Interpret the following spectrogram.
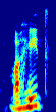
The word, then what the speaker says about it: Mahit: Mahit, con H aspirada, ¿no? ¿Suena mejor? Mahit. Ahí estamos, Mahit, vale.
